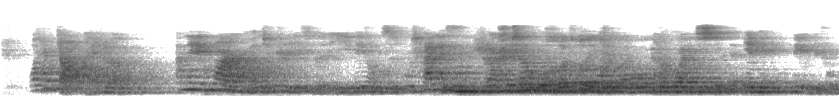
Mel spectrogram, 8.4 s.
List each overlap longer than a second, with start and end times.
4.5-7.7

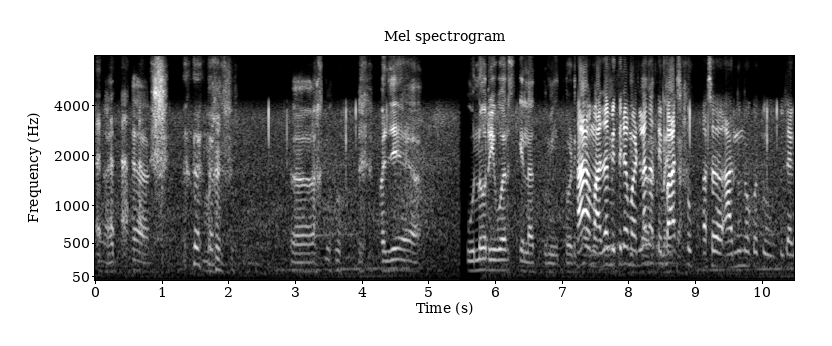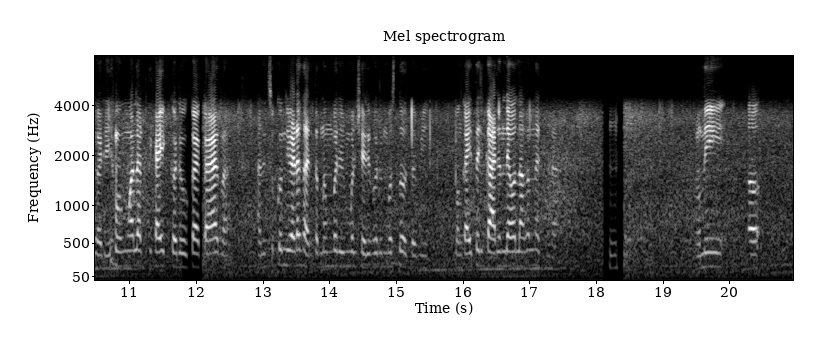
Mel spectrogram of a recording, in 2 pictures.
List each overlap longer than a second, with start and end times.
7.3-8.8

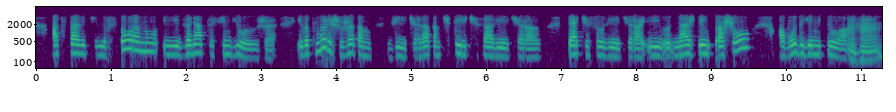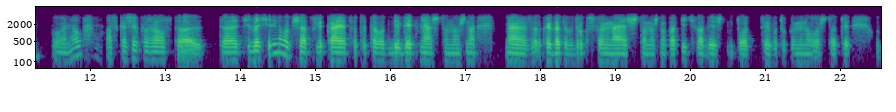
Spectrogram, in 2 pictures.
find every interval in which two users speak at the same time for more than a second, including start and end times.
none

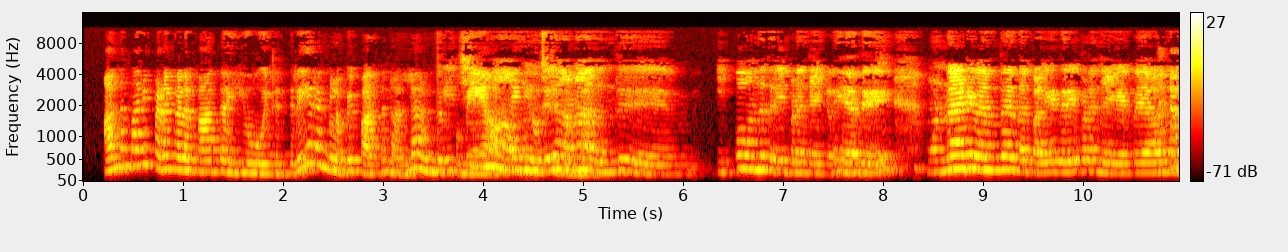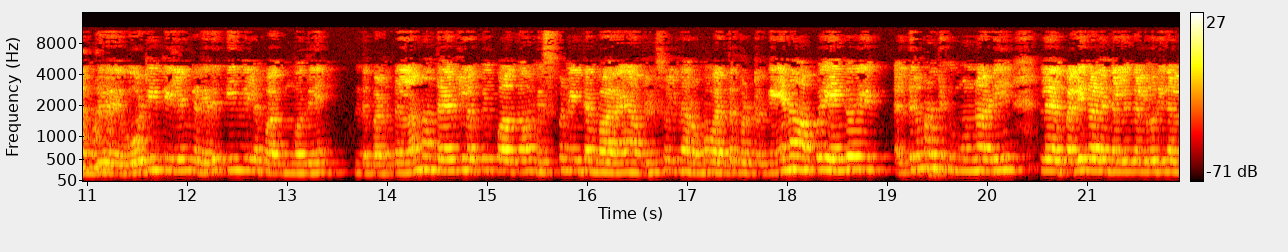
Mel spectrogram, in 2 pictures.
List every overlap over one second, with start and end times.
3.6-5.1

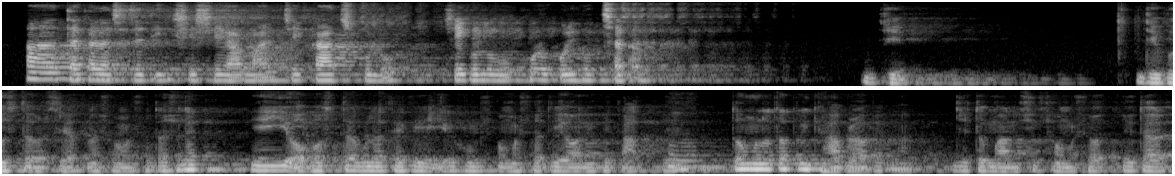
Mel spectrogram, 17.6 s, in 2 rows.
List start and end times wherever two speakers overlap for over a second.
none

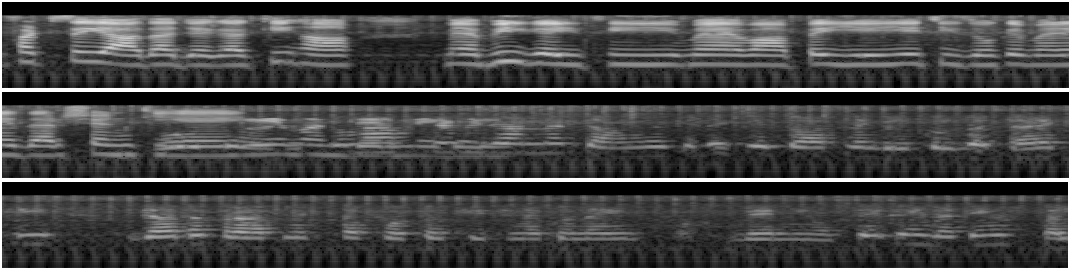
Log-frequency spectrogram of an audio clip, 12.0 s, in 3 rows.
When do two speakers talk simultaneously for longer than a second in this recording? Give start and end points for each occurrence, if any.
4.6-5.9

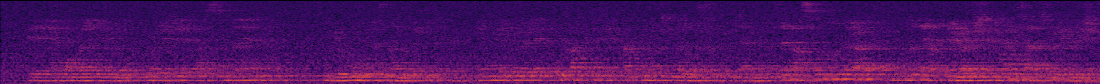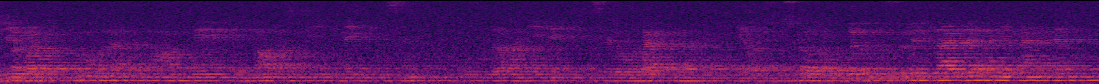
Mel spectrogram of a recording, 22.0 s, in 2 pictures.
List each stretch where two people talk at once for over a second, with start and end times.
9.5-11.4

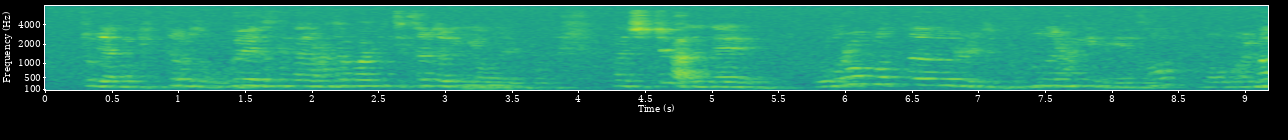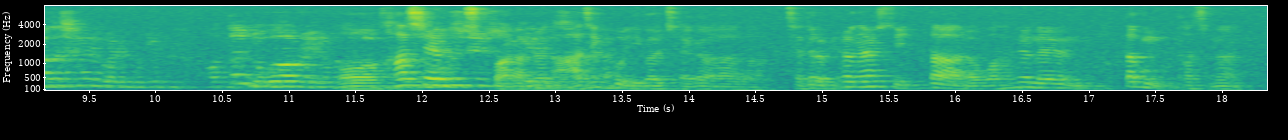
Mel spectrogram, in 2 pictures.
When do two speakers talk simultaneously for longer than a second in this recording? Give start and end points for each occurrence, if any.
11.4-13.3

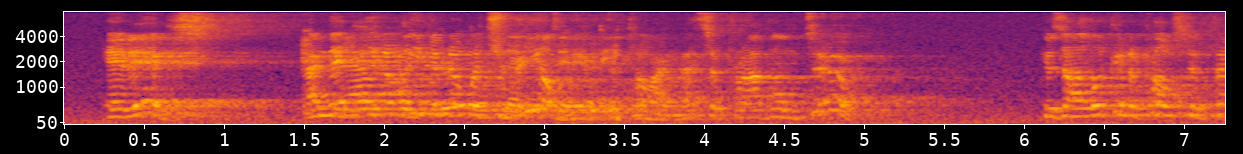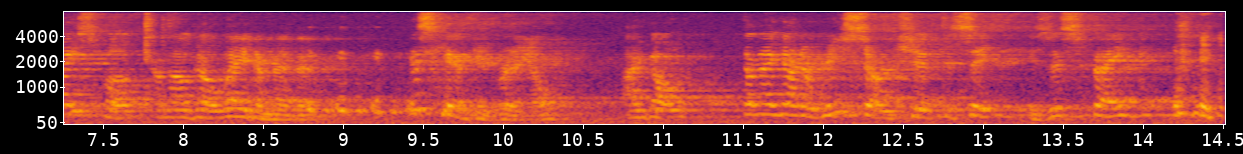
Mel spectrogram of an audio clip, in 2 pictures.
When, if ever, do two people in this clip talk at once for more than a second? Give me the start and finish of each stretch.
1.7-3.5

